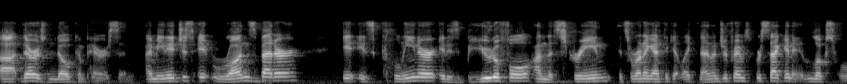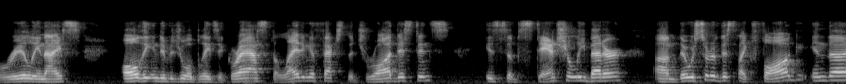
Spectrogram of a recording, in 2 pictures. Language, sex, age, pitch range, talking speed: English, male, 30-49, 120-160 Hz, 215 wpm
